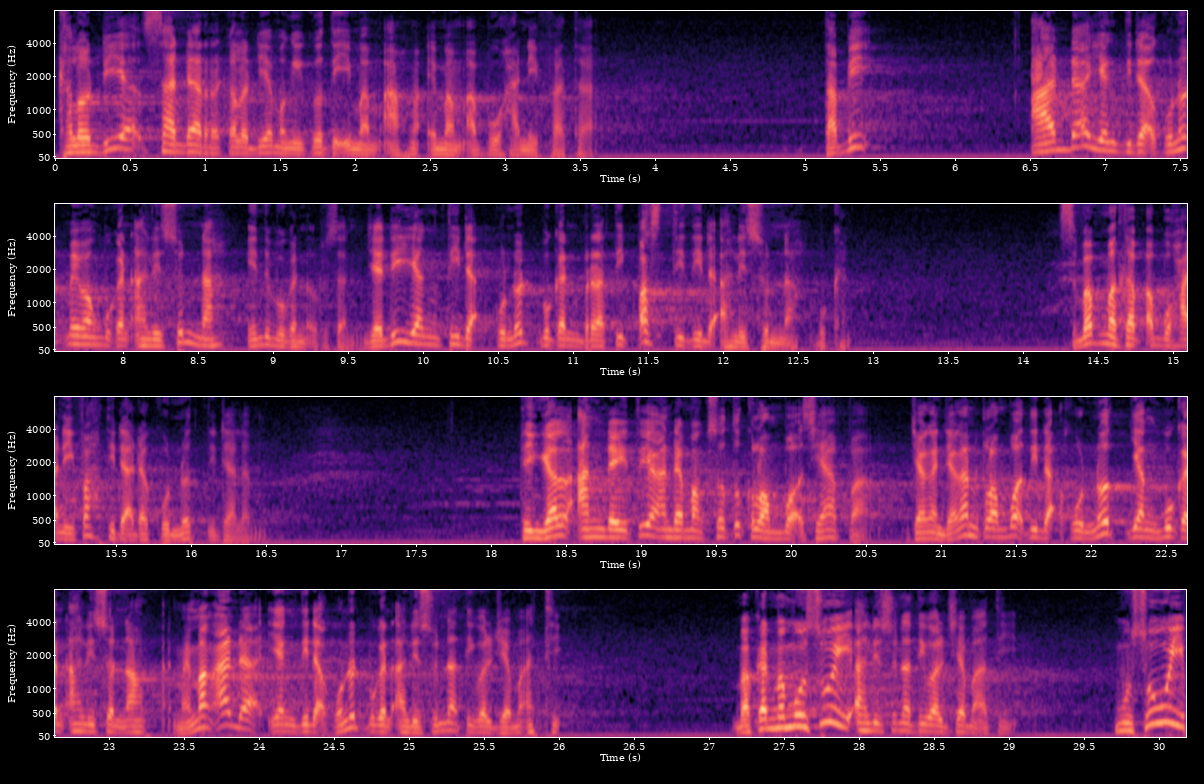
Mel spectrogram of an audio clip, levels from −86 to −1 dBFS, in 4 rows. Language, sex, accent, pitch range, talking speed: Indonesian, male, native, 110-155 Hz, 150 wpm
